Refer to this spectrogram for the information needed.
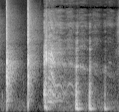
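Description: Several sharp hand claps in an uneven rhythm: two quick ones, a brief vocal sound mixed with a clap, then three more claps, with another starting at the end.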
